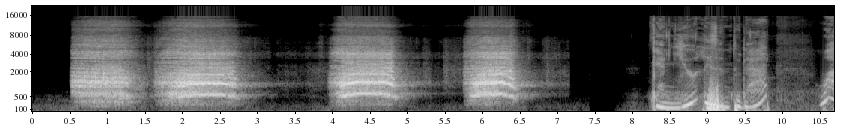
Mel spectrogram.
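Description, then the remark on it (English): Four drawn-out, voice-like calls with pauses between, then a loud, harsh elephant trumpet that blares and wavers for a couple of seconds at the end, prominent. “Yeah, it was an elephant.”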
